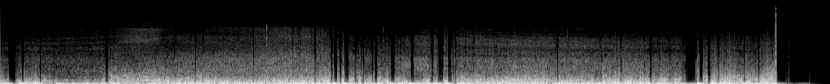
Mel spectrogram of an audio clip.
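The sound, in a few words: wind noise on microphone, snowy Dartmoor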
